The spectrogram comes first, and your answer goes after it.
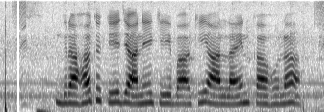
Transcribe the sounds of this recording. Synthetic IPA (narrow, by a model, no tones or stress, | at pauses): ɡɾaːɦəkːed͡ʒaːnekebaːkiaːɾlaːɪnkaɦoːlaː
